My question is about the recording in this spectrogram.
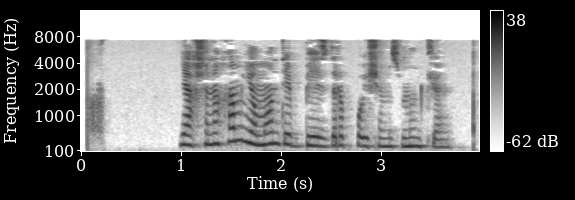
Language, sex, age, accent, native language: Uzbek, female, 12-17, Farg'ona, Uzbek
